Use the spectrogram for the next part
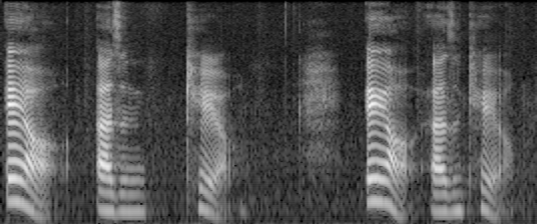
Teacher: The articulation during the production of the diphthong air, the glide movement of the tongue begins in front half open position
